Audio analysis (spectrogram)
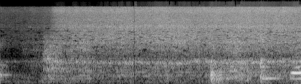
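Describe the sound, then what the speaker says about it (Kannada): Soaked dried beans frying in hot oil, giving a steady close hiss and sizzle that swells up after a quiet first half-second and stays loud, with brief clinks near the end. "ಎಣ್ಣೆಲೆ ಫ್ರೈ ಮಾಡ್ಕೊಂತ ಇದ್ದೀನಿ"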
